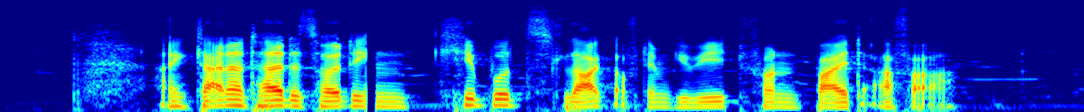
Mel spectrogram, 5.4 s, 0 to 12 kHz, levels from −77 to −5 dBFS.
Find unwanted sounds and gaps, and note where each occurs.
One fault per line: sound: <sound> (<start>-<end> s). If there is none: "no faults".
sound: dropout (1.8-1.9 s)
